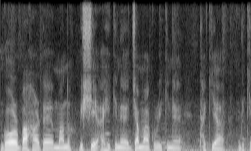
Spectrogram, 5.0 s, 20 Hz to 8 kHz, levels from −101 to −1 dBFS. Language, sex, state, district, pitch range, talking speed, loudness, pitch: Nagamese, male, Nagaland, Kohima, 115-130 Hz, 165 wpm, -19 LUFS, 120 Hz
